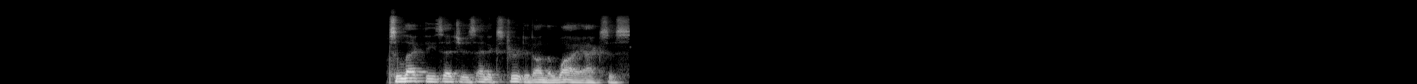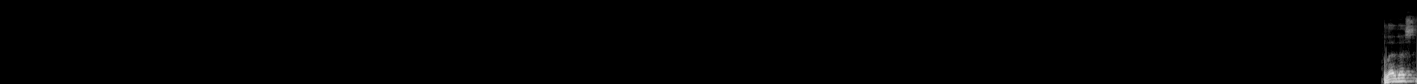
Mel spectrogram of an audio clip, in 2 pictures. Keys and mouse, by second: 1.9 click, 2.3-3.0 middle drag, 3.0 click, 3.3-4.8 middle drag, 4.8 click, 5.7 shift+click, 6.1-7.6 middle drag, 7.6 ctrl+click, 8.2-11.3 middle drag, 11.3 e, 13.5 e, 15.1 e, 18.9 middle click, 20.0-27.1 middle drag, 27.7 click.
